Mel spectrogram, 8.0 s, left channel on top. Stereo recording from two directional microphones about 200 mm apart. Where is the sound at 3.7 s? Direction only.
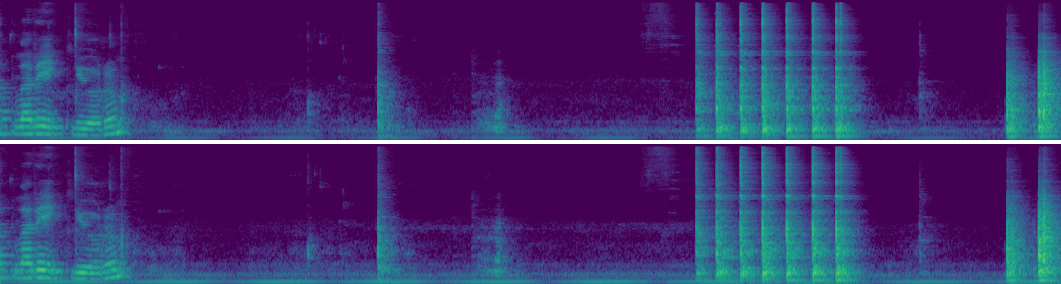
5° left (ahead or behind).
